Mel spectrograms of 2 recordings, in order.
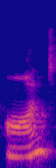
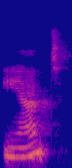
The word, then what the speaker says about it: aunt: Some of you might pronounce it aunt, and that's okay, but a lot of people might say ant. if they're referring to their aunt and their family, okay?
